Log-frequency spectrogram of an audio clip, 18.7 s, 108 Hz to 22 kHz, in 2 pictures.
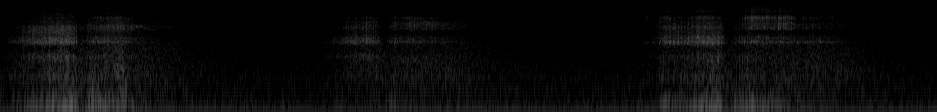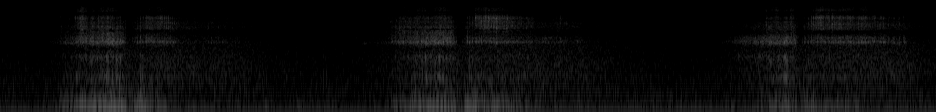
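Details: Sleeping Springer Spaniel dog snoring loudly: snorting, raspy snores at about 18 breaths a minute with a hissing edge; ordinary snoring.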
